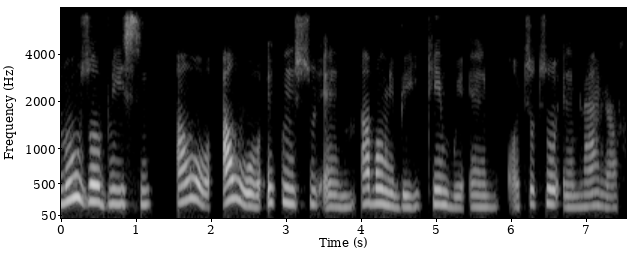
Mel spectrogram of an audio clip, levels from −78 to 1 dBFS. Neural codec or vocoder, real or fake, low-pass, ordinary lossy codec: autoencoder, 22.05 kHz, a latent of 192 numbers a frame, VITS, trained on one speaker; fake; 7.2 kHz; Opus, 16 kbps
